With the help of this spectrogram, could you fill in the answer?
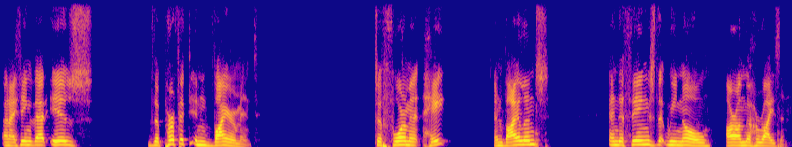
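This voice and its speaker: Guy with a high voice preaching earnestly on a radio show, stumbles and restarts a lot, dry close mic. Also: slow, pauses often, darkish tone, no echo. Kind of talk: preaching commentary.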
